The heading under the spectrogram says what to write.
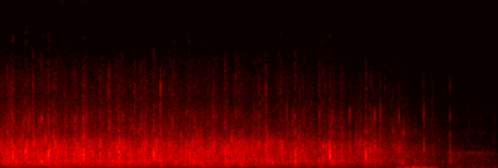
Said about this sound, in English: The rest of you, I want you to clap and applaud these right now. I want you to applaud these.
